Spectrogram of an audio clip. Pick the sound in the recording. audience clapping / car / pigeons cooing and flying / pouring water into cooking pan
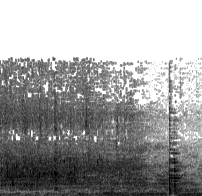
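pouring water into cooking pan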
